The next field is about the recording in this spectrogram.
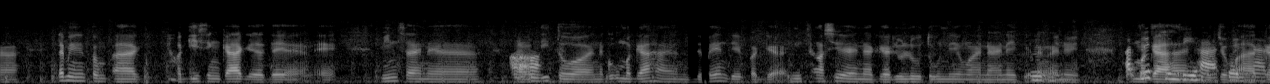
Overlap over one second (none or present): present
